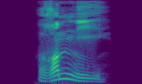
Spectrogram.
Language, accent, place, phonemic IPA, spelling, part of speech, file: German, Germany, Berlin, /ˈrɔmni/, Romni, noun, De-Romni.ogg
- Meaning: female equivalent of Rom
